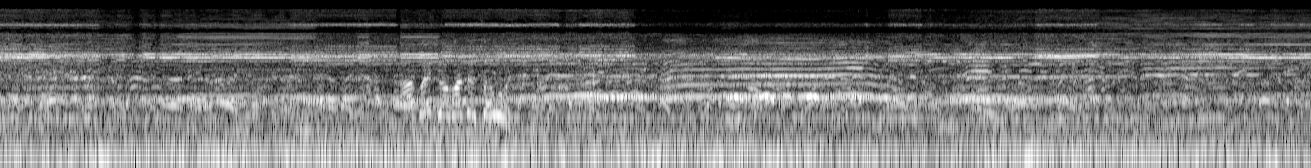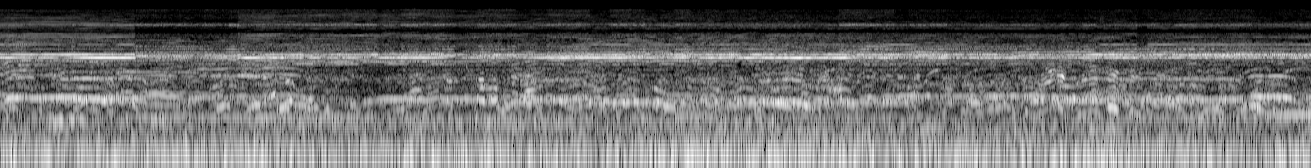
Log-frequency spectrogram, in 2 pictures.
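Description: A large crowd shouts and chants outdoors.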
